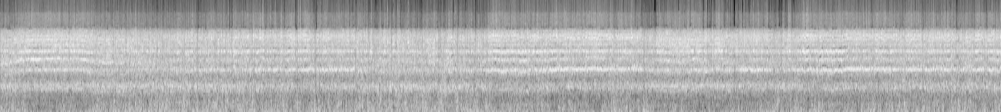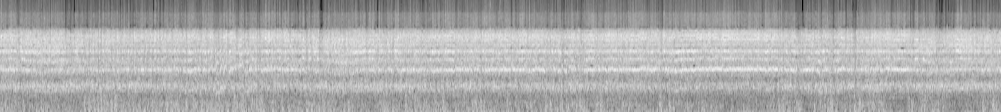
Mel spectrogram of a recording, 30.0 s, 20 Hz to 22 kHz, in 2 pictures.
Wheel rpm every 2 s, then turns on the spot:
220, 230, 230, 210, 220, 230, 230, 220, 230, 230, 230, 230, 230, 230, 230.
none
